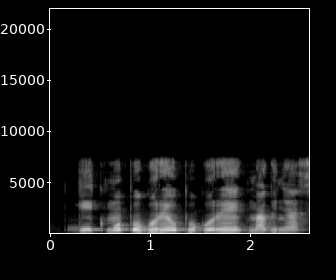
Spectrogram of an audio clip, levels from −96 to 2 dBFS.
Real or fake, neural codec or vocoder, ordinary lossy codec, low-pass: real; none; none; 7.2 kHz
